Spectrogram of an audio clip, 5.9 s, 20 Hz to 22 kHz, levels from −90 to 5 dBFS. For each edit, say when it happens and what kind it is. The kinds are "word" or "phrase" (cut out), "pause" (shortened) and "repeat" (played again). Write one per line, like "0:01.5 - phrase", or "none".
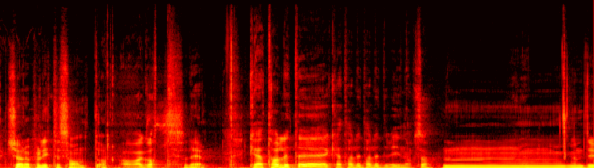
0:03.6 - repeat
